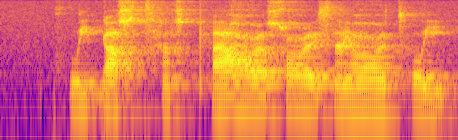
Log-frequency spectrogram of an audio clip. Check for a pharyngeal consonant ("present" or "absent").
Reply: present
